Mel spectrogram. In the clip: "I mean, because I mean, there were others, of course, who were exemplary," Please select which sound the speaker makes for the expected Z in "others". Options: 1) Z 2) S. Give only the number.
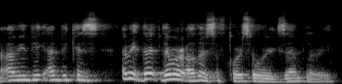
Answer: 1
